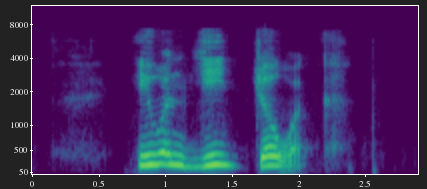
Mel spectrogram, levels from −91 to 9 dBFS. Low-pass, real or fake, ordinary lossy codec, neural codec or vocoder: 7.2 kHz; fake; AAC, 64 kbps; codec, 16 kHz, 4.8 kbps, FACodec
